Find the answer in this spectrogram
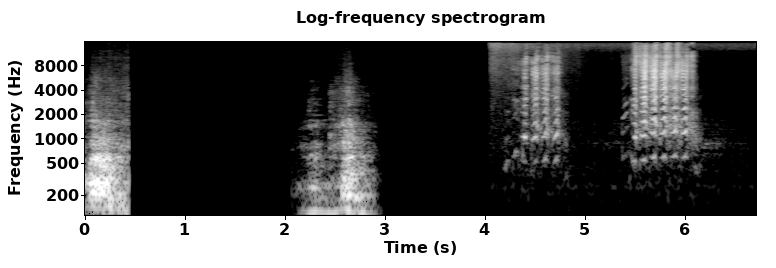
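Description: A deep growl, loudest at the very start and heard again briefly about two seconds in, then lambs bleating twice, a wavering call about four seconds in and a louder one about a second later.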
